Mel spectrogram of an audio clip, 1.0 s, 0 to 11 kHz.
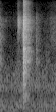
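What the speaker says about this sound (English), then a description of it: "Let me cock that just so it's out of the way." A single quick metallic click as the hammer of a Czech .380 pistol is cocked, short and sharp, close and fairly quiet with near silence around it.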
